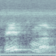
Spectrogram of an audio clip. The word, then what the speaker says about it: Boeckmann: Esse segundo aí, o Bó de Cobogó, na verdade, se escreve Boeckmann, mas se diz Beckmann, né?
